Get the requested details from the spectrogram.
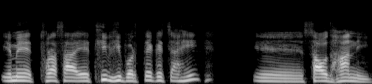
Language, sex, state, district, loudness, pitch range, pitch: Bhojpuri, male, Bihar, Saran, -18 LUFS, 160-180 Hz, 165 Hz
